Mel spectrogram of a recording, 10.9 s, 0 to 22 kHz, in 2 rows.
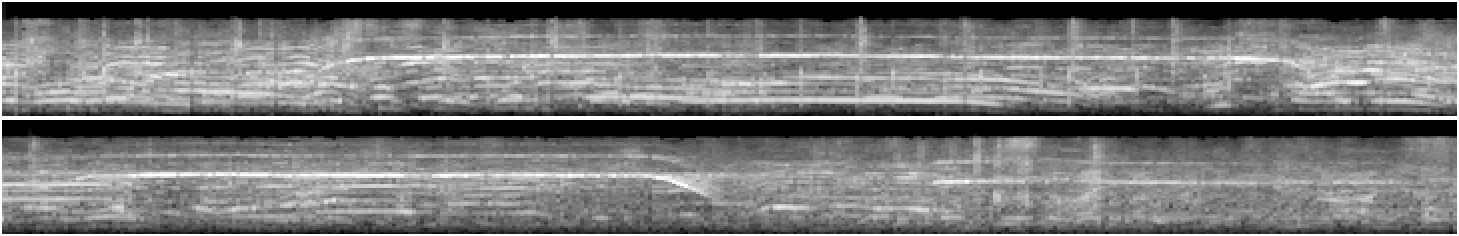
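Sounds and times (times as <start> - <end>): crowd shouting: 0.0 - 10.9
shrill whistle blasts: 1.2 - 10.6.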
